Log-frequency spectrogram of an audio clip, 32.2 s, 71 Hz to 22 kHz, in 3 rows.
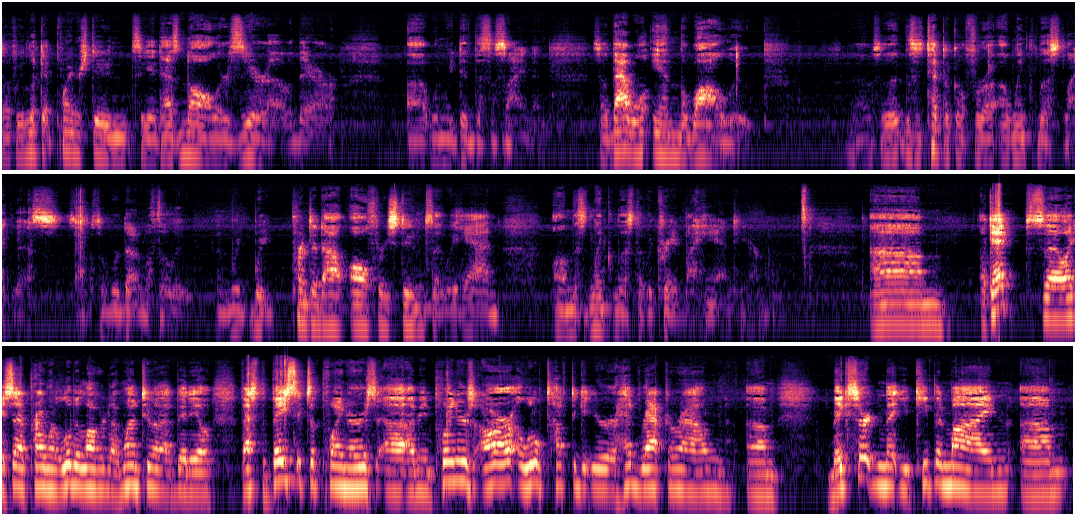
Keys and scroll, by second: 5.6 F10, 9.9 F10, 10.9 F10.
